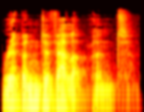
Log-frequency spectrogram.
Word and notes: ribbon development: British English

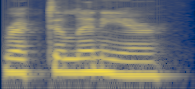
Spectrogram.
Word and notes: rectilinear: American English

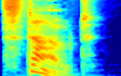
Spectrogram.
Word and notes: stout: British English

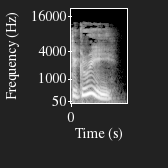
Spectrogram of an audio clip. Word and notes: degree: British English

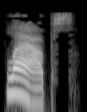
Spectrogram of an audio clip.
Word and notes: laps: British English

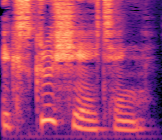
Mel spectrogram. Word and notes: excruciating: British English

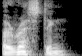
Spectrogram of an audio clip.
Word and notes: arresting: British English

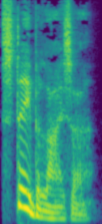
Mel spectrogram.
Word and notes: stabilizer: British English

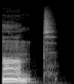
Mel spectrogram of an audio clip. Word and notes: aunt: British English

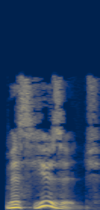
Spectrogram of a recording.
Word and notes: misusage: British English

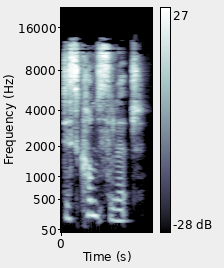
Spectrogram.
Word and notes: disconsolate: British English

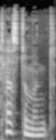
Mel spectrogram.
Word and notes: testament: American English

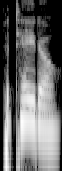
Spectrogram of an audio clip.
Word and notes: potato: American English

